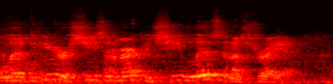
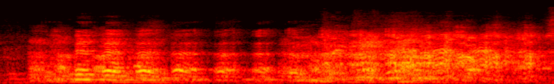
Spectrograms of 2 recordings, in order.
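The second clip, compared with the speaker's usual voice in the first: loud burst of laughter at his own joke; big real laugh; hearty laugh; 6 semitones higher, 9 dB louder than usual. Real, not acted.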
